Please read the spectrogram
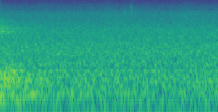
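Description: Steady, even hiss of background noise with no speech, the recording's noise floor in a pause of a talk into a microphone.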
